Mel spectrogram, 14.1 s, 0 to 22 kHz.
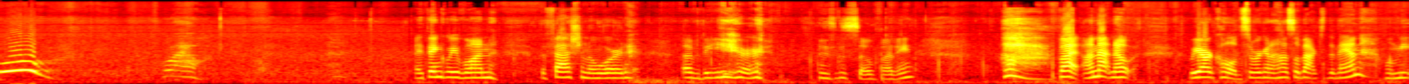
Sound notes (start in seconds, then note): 10.0 sighs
